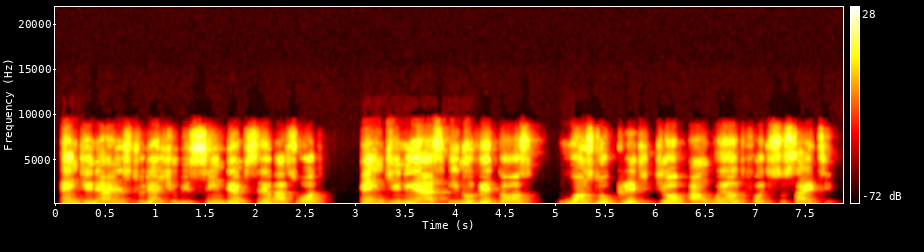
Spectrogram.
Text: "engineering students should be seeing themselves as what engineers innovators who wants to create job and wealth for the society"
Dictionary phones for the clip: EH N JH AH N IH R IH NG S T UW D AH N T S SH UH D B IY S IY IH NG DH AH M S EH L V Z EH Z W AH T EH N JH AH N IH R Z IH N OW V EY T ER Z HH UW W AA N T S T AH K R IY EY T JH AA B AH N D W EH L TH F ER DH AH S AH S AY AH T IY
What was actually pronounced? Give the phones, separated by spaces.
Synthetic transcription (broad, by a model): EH N JH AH N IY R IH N S T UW D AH N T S SH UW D B IY S IY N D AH M S EH L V AA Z W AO T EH N JH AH N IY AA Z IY N OW V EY T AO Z HH UW W AA N T S T AH K R IY EY T JH AA B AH N W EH L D F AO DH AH S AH S AY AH T IY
